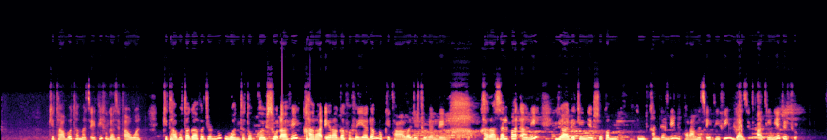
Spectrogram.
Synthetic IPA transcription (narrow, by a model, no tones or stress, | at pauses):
kɪt̪aːbɔt̪ɐmɐt͡sʼeːt̪iːfɡaːzɪt̪ʼaːwːɐn | kɪt̪aːbɔt̪ɐɡaːfɐd͡ʒɛnːʊwɐnt̪ɐt̪ɔkːɔɪbsuːᶑaːfɪkʰɐɾaːᶑe̞ːɾaːɡaːfɐfɐjːad̪ɐmnʊkɪt̪aːbad͡ʒɛt͡ʃːuːd̪ɐnd̪e̞ːɲːɛkʰɐɾaːsɐlpʼaːᶑaːniːjaːd̪ɐke̞ːɲːɐɪbsuːkɐ | kɐnd̪ɐnd̪e̞ːɲːʊkɐɾaːmɐt͡sʼe̞ːt̪iːfɪɡaːzɪt̪ʼa̰ːt̪iːnɪɐd͡ʒɛt͡ʃːuːᶑɐ̥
